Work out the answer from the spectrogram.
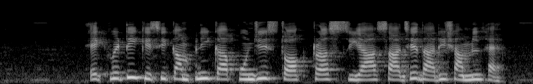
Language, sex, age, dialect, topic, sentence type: Hindi, male, 36-40, Hindustani Malvi Khadi Boli, banking, statement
